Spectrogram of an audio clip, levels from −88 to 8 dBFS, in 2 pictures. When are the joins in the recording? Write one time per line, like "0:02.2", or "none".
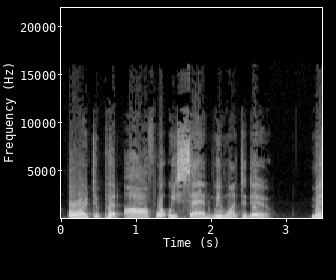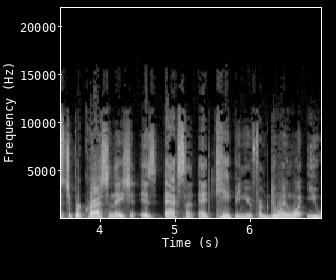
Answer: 0:03.2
